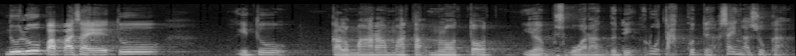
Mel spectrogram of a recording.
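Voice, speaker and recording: Lively pastor in a reverberant church. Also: male voice, mid-range voice, measured pace. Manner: lively, swings between loud calls and soft asides; asks the congregation questions. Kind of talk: sermon. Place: church hall.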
